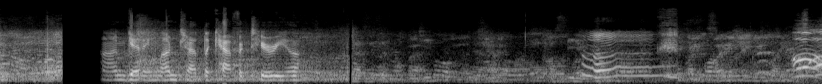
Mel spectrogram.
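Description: Young people talk and laugh close by.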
